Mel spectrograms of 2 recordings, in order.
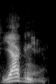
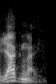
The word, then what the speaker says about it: YAGNI: very simple classic principle that i pronounce yagni or yagnai you're not going to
